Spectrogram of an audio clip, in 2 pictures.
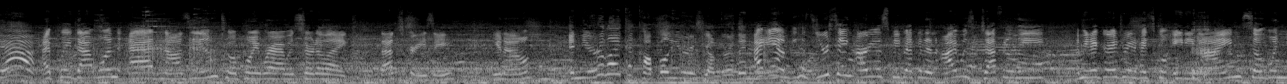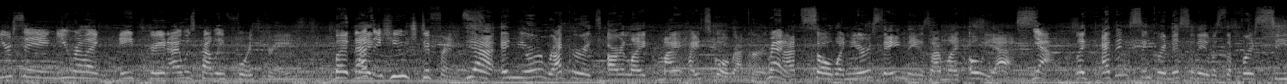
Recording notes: The ladies hang out at Surly Brewing and talk records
